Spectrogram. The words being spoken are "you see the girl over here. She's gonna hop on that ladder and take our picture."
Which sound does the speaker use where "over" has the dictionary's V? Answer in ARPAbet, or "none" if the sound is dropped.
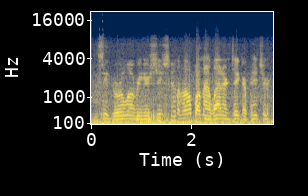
V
